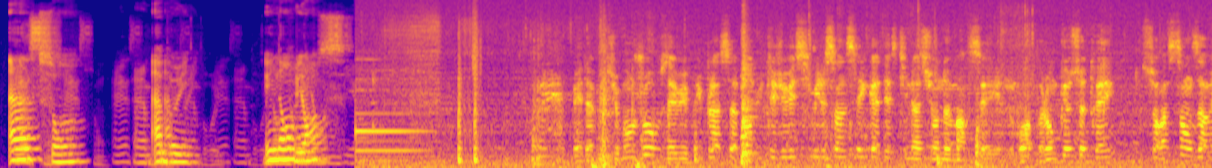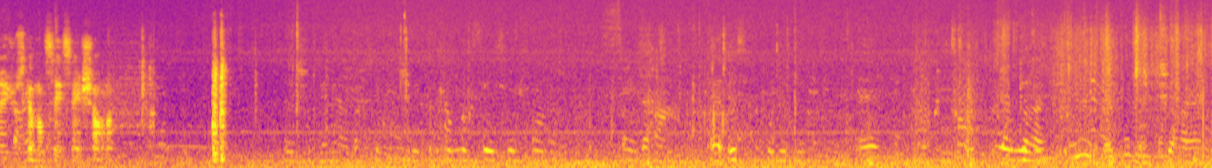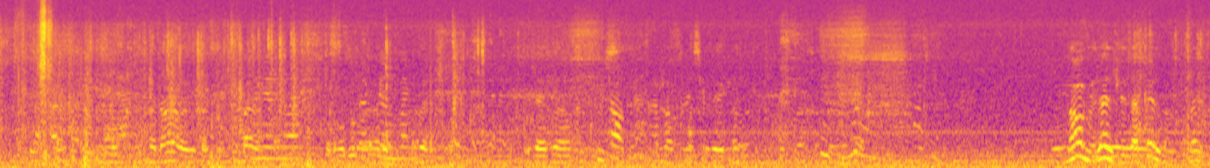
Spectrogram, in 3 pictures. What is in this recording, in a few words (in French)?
Un son un bruit une ambiance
